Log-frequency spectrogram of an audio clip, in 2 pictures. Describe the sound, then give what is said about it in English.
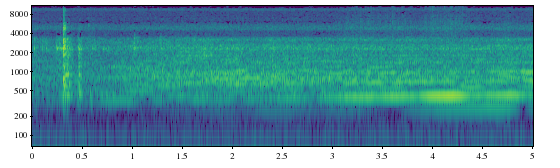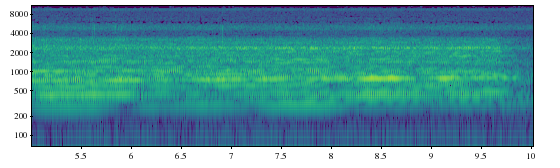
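Race car engines revving at a neighbouring auto shop produce a sustained, moderately loud droning hum with slightly wavering pitch, preceded by a sharp tick near the start, with no talk. “They race their race engines,”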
